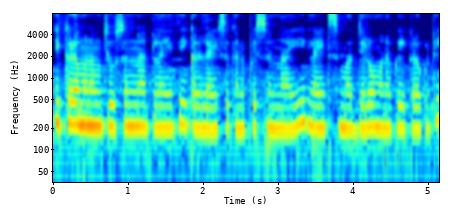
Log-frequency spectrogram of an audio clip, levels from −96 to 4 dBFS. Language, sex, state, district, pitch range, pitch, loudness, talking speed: Telugu, female, Andhra Pradesh, Anantapur, 200-215 Hz, 210 Hz, -33 LUFS, 130 wpm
